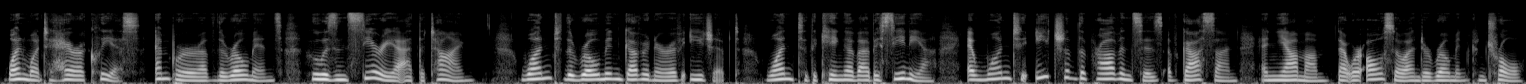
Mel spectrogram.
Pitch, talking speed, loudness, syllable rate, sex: 205 Hz, 175 wpm, -18 LUFS, 5.4 syllables/s, female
